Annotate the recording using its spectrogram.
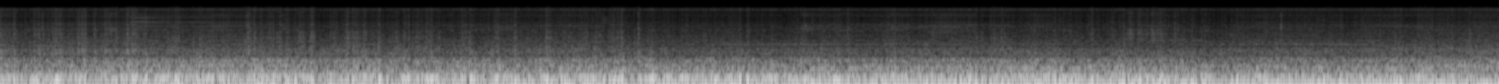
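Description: Heavy rain drums on a car's windscreen and roof.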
